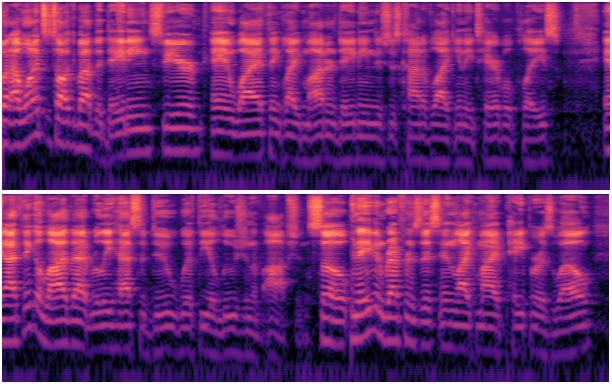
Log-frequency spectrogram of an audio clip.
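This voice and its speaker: Speaking at a very fast pace with hardly any pauses, a man with a fairly low pitch and a bright, sharp tone shows ordinary pitch variation. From Louisiana. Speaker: YouTuber. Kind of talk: casual rant to camera. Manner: casual, filler-heavy.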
